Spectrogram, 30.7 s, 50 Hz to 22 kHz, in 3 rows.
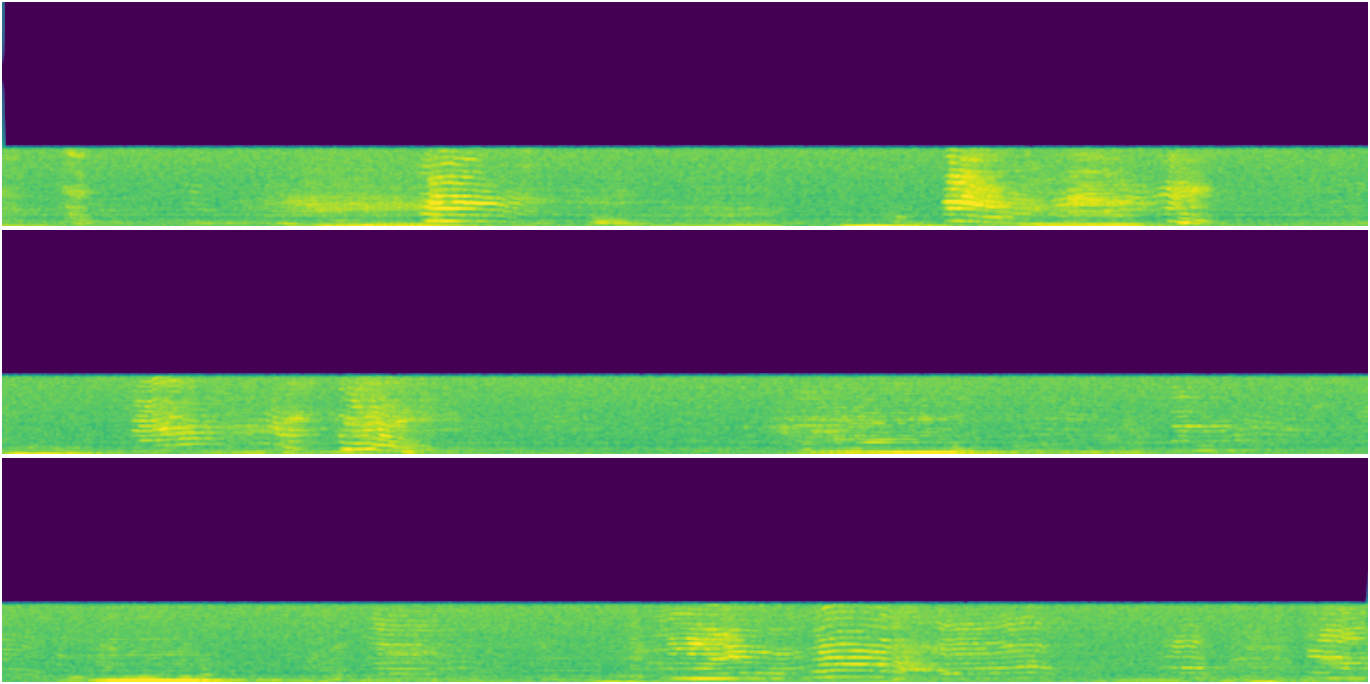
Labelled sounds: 0.5	0.8	humpback whale, 3.2 to 3.6 kHz
1.3	1.6	humpback whale, 1.6 to 1.8 kHz
2.3	4.9	humpback whale, 0.93 to 6.9 kHz
6.6	9.1	humpback whale, 0.93 to 5.7 kHz
11.2	13.5	humpback whale, 0.80 to 7.4 kHz
16.1	17.4	humpback whale, 1.2 to 3.9 kHz
17.8	18.3	humpback whale, 0.90 to 1.1 kHz
19.0	20.1	humpback whale, 2.2 to 4.4 kHz
21.1	21.9	humpback whale, 2.8 to 3.4 kHz
23.2	23.7	humpback whale, 0.90 to 5.8 kHz
25.3	28.4	humpback whale, 0.90 to 7.4 kHz
29.2	29.5	humpback whale, 0.99 to 4.2 kHz
30.3	30.7	humpback whale, 1.9 to 4.8 kHz

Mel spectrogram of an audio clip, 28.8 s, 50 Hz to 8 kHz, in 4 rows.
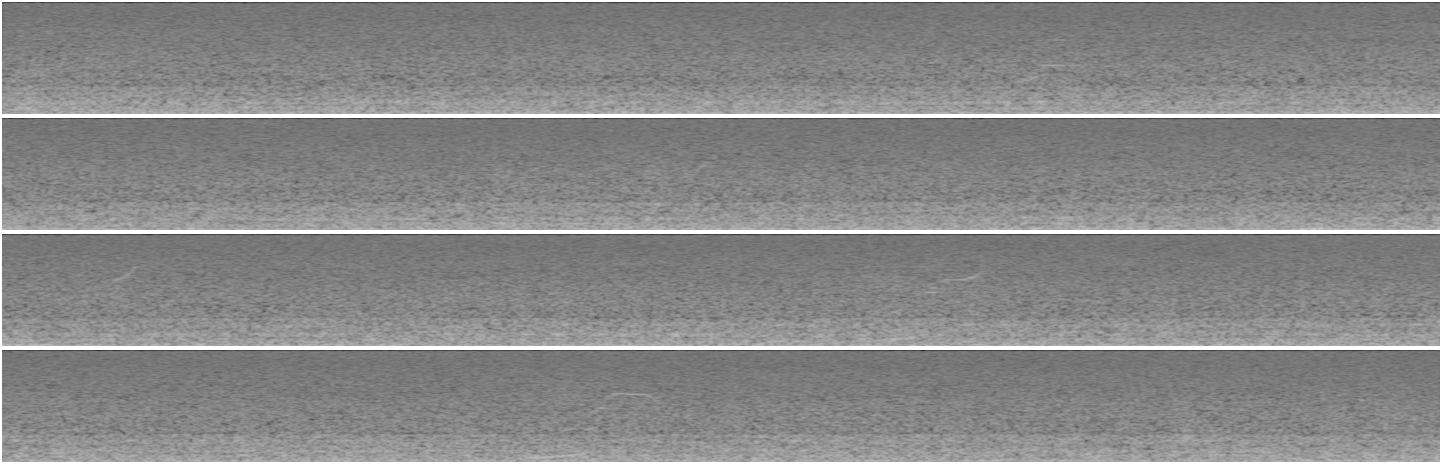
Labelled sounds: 19.1	19.3	humpback whale, 2.1 to 2.7 kHz
24.6	24.9	humpback whale, 2.1 to 2.5 kHz

